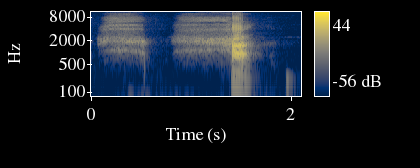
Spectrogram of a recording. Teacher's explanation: the letter ha in Arabic is produced in the back of the throat by constricting the throat muscles and forcing air through the windpipe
